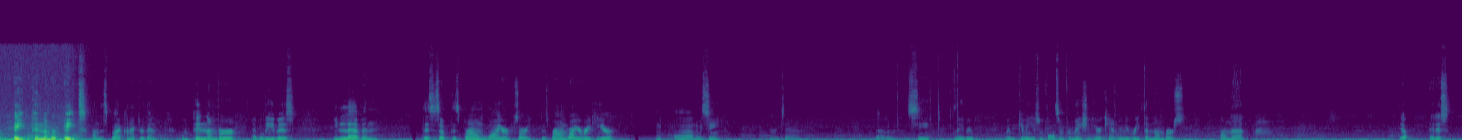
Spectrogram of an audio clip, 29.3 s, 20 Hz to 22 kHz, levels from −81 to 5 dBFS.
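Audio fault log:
8.21–8.43 s, long network dropout: the sound carries on as a fading buzz or hiss for about 200 ms, then drops to near silence before audio resumes with that stretch gone. This likely comes from a gap in arriving network audio that the receiver could only paper over by extending what it last had.
12.53–12.67 s, short concealed packet loss: three quick smears follow back to back at 12.53, 12.57 and 12.63 s, lasting 20, 40 and 20 ms, giving a brief wobble. Each hole was filled by continuing the preceding sound, then blended back into the real signal.
12.67–13.13 s, long network dropout: straight after those smears, a fading continuation of about 440 ms tails into silence, and the audio picks up later without the lost portion. The likely cause is a longer interruption in delivery that the receiver extended over before going quiet.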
